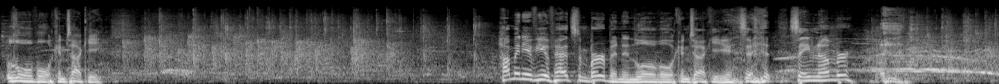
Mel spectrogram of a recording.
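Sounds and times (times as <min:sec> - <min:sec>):
speech: 0:00.1 - 0:01.2, 0:05.0 - 0:09.2
audience applause: 0:01.1 - 0:04.9, 0:08.8 - 0:09.9.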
